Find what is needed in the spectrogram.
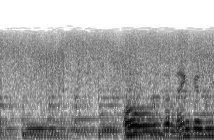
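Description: A gramophone record of a folk song playing on a record player, the accompaniment going on between sung verses over the hiss and crackle of the disc's surface noise. The music grows louder again about a second in.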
